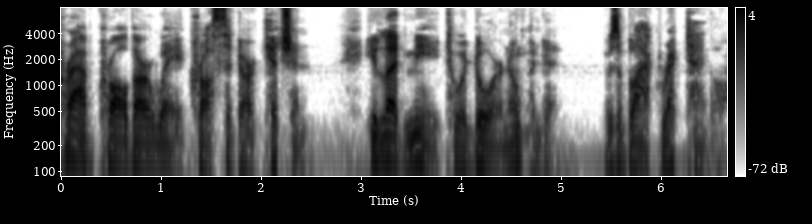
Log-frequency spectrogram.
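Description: With ordinary pitch variation, the text is being read aloud in a natural voice.

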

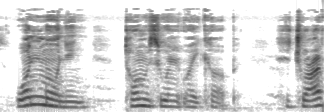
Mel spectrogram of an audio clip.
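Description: Ordinary pitch variation marks this natural reading voice.

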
